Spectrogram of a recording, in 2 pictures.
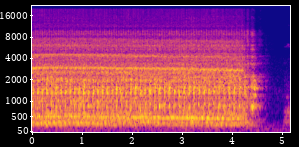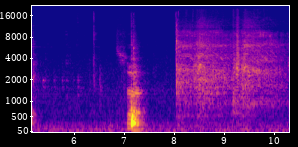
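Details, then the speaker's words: Westinghouse 3YC two-stage compressor from a Budd RDC, unused 30+ years, serviced, heads off, test-turned by drill: drill whine over even pumping about three and a half strokes a second, unloader audibly breathing from crankcase oil; runs quietly, healthy. "pretty quiet, it's pretty heavy duty load for a drill, but at least it's actually doing it, and you can hear the unloader as it's breathing."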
